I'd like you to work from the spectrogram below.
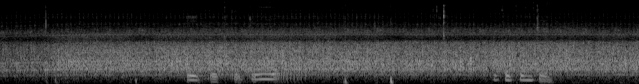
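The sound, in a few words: tractor engine in video game Farming Simulator 2014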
